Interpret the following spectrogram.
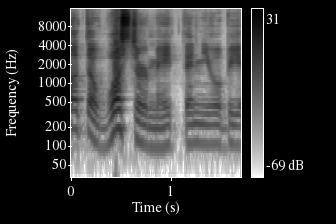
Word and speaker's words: Worcester: place called Worcester pronouncing Worcester in the UK got it Worcester Worcester I mean there's an r in the spelling of the word okay so we're all clear we all ignore the r but waster completely knows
